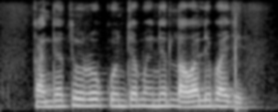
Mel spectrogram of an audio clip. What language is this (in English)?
Marathi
